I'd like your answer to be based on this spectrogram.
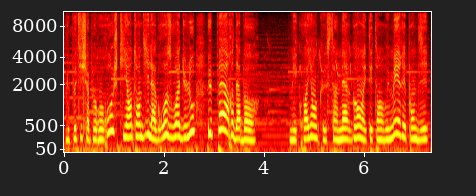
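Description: A woman with a fairly high voice reads a fairy tale aloud, measured and expressive. Soft music plays faintly beneath her narration. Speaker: storyteller.

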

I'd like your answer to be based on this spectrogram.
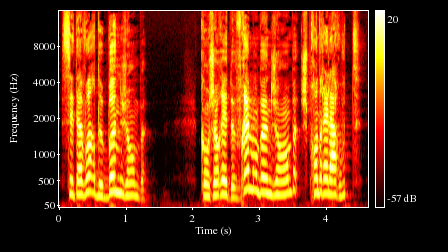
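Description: A woman's voice: on the high side, measured pace, a bit bright. A woman voicing a stubborn, dreamy country girl who repeats her wandering refrain in a singsong way. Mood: determined.

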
